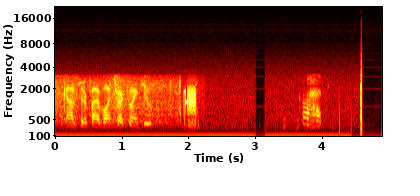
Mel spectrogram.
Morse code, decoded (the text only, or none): none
